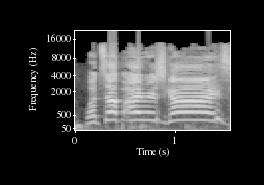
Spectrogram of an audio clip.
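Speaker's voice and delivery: loud, high, drawn-out holler; big slow shouted greeting; hearty shout-out. Real, not acted. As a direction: call out to the fans across the world. Calling out to Irish listeners.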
